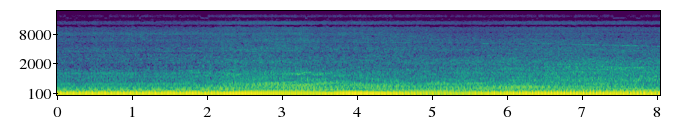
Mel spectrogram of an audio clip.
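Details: 2011 Mustang GT 5.0 Coyote swapped into a Fox body on a built AMS Racing forged bottom end with stock heads and cams, first fire-up after the swap: deep, even V8 burble swelling smoothly with throttle and settling cleanly, no knocks or ticks, with strong oil pressure; healthy engine.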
